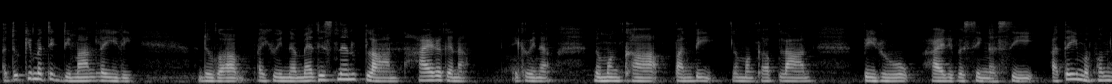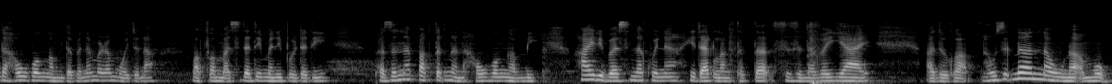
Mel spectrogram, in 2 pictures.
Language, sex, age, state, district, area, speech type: Manipuri, female, 30-45, Manipur, Imphal West, urban, spontaneous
